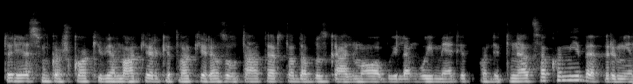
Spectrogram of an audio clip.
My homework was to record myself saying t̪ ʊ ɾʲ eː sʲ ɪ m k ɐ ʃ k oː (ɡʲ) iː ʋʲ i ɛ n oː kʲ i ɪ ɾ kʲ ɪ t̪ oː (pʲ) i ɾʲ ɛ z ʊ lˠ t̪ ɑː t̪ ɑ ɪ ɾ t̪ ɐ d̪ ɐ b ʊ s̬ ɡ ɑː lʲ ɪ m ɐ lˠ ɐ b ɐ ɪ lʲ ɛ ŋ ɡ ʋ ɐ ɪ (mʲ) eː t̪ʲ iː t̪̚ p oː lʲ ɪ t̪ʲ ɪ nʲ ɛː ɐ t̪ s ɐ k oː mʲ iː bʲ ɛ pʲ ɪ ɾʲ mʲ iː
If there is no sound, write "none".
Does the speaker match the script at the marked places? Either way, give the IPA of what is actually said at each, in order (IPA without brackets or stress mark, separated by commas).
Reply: kʲ, kʲ, mʲ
